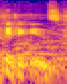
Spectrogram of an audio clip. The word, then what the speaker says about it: catechins: यहाँ पर आपका आ जाएगा कैटेकिन्स थर्ड वाले में, CATECHINS, इसको प्रोनाउंस किया जाता है कैटेकिन्स।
